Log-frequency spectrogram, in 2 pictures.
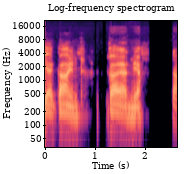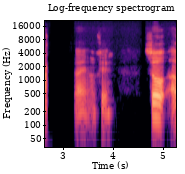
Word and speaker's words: Ghyan: Brother Ghyan, how do you say your name? Ghyan? Yeah, Jan. something like that. Yeah, Gyan, yeah.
